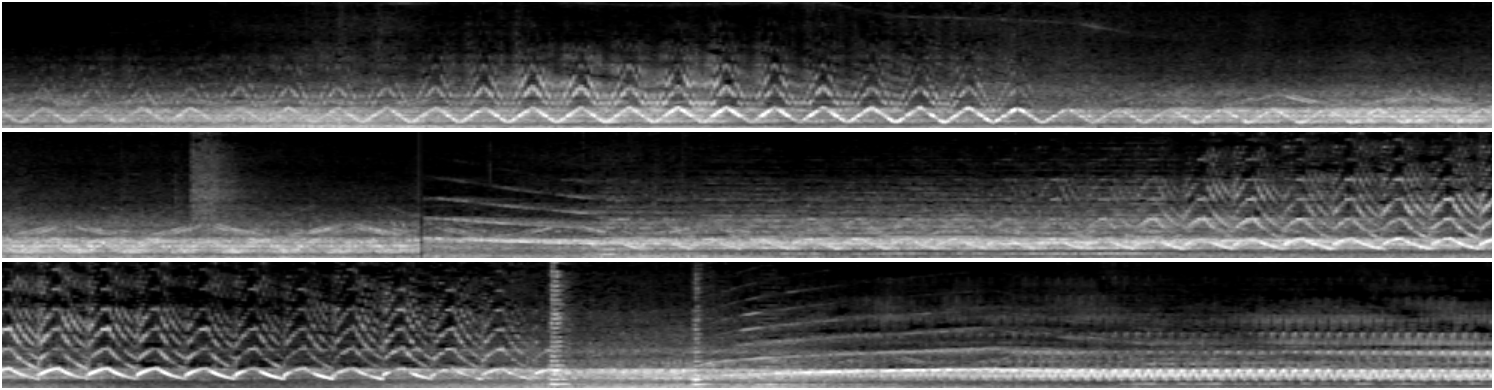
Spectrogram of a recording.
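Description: Sirens of several fire engines on an emergency response, overlapping and switching between a fast yelp and slower wailing sweeps, with long rising and falling glides in between.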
